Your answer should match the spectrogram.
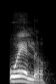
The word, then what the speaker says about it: huelo: It's huelo, huelo, huelo con H, with an H, which we don't pronounce the H, pero en presente.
